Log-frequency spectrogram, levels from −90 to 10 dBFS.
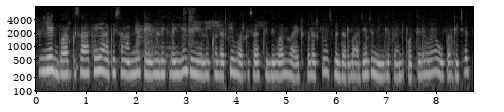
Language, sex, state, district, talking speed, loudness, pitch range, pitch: Hindi, female, Jharkhand, Jamtara, 225 wpm, -32 LUFS, 220-255 Hz, 230 Hz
